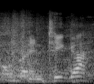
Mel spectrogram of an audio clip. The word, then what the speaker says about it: Antigua: so we're in downtown St John's Antigua here Antiga kect pronunciation lot into the local cheers to have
